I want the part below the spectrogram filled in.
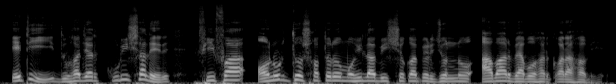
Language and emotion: Bengali, neutral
